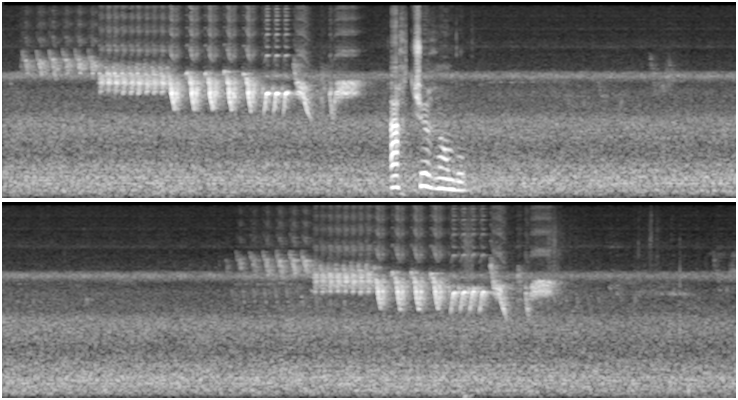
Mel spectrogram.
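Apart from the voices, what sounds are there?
bird singing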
